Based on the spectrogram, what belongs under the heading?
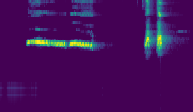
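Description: A female laughingthrush gives a long, steady, pure whistle held for over a second, then two short, harsh, rasping notes.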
